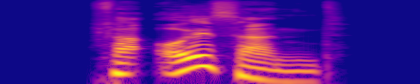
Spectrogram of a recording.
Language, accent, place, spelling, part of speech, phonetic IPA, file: German, Germany, Berlin, veräußernd, verb, [fɛɐ̯ˈʔɔɪ̯sɐnt], De-veräußernd.ogg
- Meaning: present participle of veräußern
